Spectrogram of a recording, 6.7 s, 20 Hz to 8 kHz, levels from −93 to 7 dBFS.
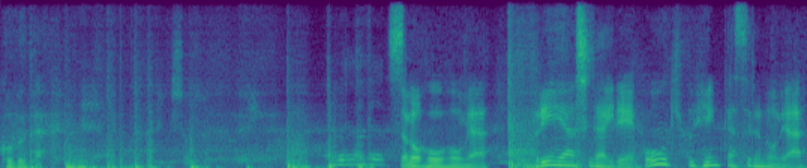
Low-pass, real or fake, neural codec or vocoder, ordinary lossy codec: none; fake; codec, 16 kHz, 0.8 kbps, ZipCodec; none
